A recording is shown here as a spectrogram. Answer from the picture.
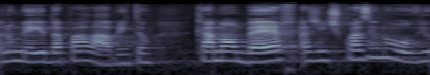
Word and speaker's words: camembert: O primeiro é camembert, que aqui a gente fala camembert. Camembert, a gente tem o E-N juntos, que é o mesmo som de A-N juntos, é en, camembert. E de novo a gente tem o T mudo, né?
